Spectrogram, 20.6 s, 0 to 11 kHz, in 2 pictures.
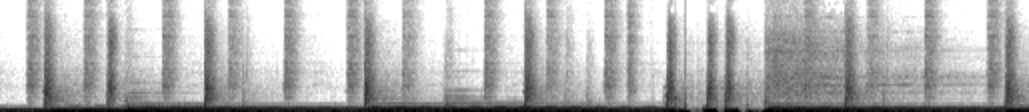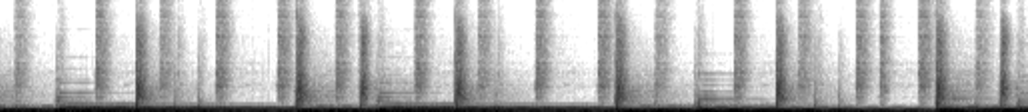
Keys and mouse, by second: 2.9 double click, 8.2 shift+click, 9.5 shift+click, 10.3 double click, 11.2 alt+click, 14.1 alt+shift+click, 16.6 alt+click.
